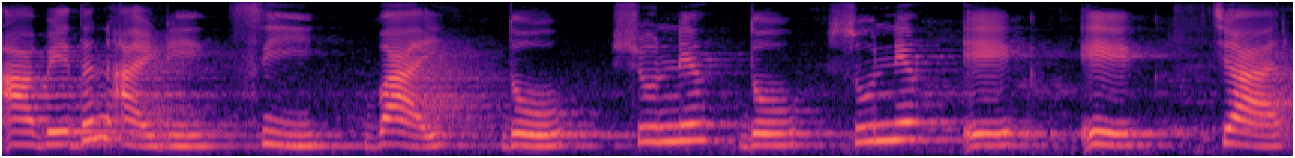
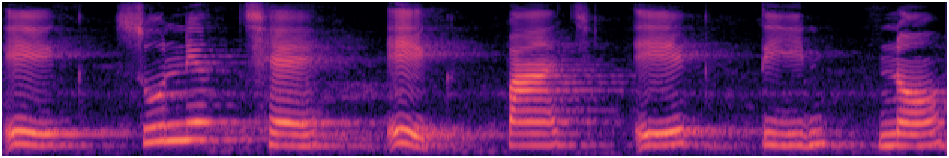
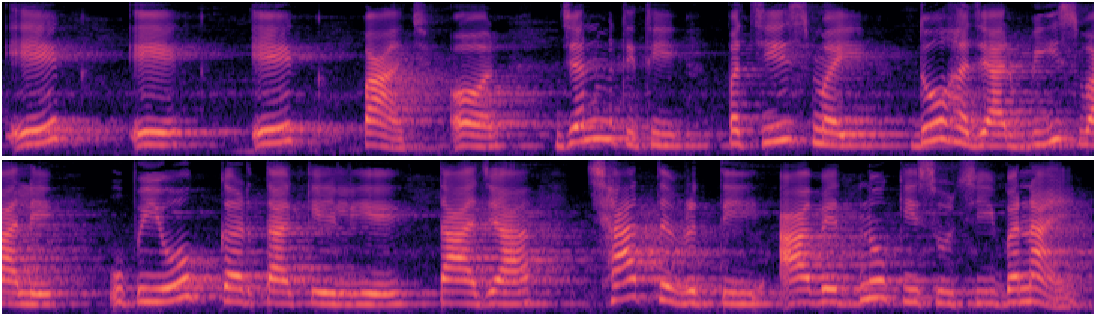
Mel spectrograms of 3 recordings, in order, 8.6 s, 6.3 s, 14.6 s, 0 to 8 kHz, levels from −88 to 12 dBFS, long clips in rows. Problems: none marked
